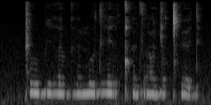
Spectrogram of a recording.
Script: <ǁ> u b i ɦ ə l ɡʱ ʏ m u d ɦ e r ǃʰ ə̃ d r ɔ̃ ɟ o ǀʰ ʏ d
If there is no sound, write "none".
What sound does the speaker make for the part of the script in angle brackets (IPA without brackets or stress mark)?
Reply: ǁ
